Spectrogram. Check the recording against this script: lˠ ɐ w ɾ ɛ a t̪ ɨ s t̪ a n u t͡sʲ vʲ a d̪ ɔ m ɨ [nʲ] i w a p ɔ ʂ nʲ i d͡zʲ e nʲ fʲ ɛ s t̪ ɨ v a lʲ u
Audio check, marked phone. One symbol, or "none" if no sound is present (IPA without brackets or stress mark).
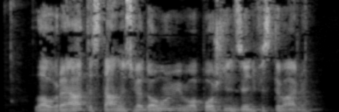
mʲ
